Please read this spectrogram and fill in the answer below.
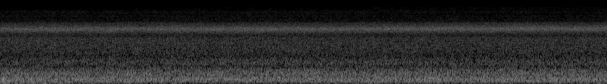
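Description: Flash-flood water rushing over rapids in a forest stream: a steady, unbroken rush of white water.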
